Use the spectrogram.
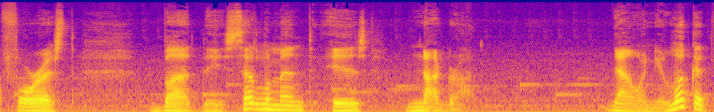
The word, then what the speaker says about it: Nagrat: but the settlement is Nagrat. Now when you look at that, it's N A G R A T, but it's not pronounced Nagrat or Nagrat or anything like that. It's short, choppy, quick.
